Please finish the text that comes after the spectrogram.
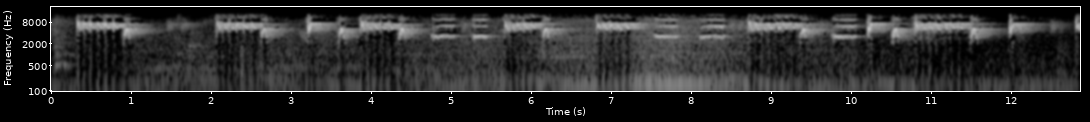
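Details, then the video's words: Sunbird known locally as kolibri ninja, singing a full, sharp tutor song for training other cage birds: rapid high twitters and metallic trilled bursts in steady sequence, with brief gaps and a faint low hum underneath. "Masteran Kolibri Ninja Isian Mewah"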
